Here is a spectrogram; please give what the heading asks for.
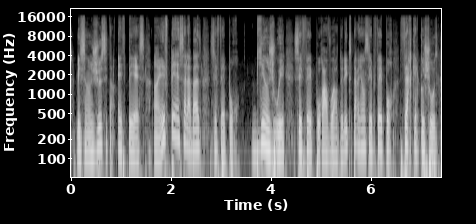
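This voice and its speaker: A man's voice: dry recording, clean studio sound. Angry gamer man ranting. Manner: furious, swearing, pitch jumping up when shouting. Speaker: gaming YouTuber. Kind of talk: angry rant over gameplay. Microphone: desk mic.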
